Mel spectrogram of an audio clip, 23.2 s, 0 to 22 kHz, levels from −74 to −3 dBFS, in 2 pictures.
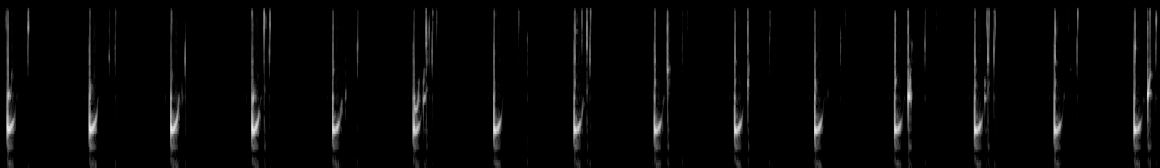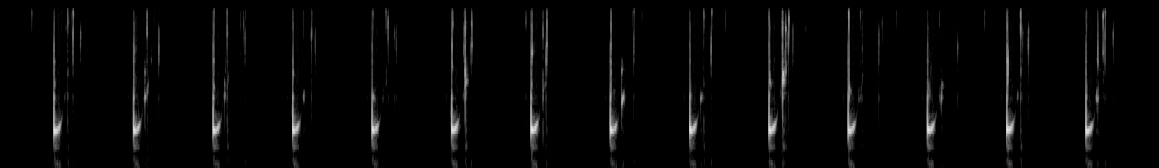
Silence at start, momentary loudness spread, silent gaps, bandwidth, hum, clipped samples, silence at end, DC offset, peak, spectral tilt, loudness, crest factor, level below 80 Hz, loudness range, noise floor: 0.05 s; 16 LU; none; 17 kHz; none; under 0.1%; 0.55 s; under 0.1%; -2 dBFS; 3.5 dB/octave; -24 LUFS; 26 dB; -78 dBFS; 4 LU; -77 dBFS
